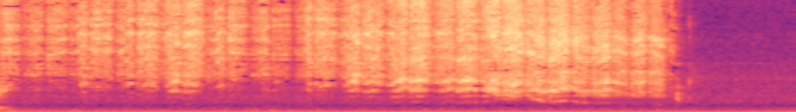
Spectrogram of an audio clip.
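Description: Steel knife blade stroked back and forth on an oiled Fine India oilstone: a run of repeated gritty scraping strokes that stops about five seconds in.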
